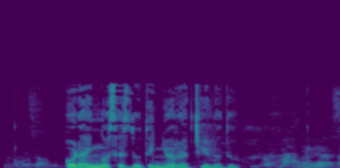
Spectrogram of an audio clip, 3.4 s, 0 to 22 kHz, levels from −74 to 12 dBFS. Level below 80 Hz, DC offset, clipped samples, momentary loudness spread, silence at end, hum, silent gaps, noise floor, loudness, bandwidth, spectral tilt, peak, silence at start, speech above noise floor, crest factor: -56 dBFS; under 0.1%; under 0.1%; 21 LU; 0 s; none; none; -43 dBFS; -21 LUFS; 11.5 kHz; -5.5 dB/octave; -6 dBFS; 0.2 s; 22 dB; 18 dB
